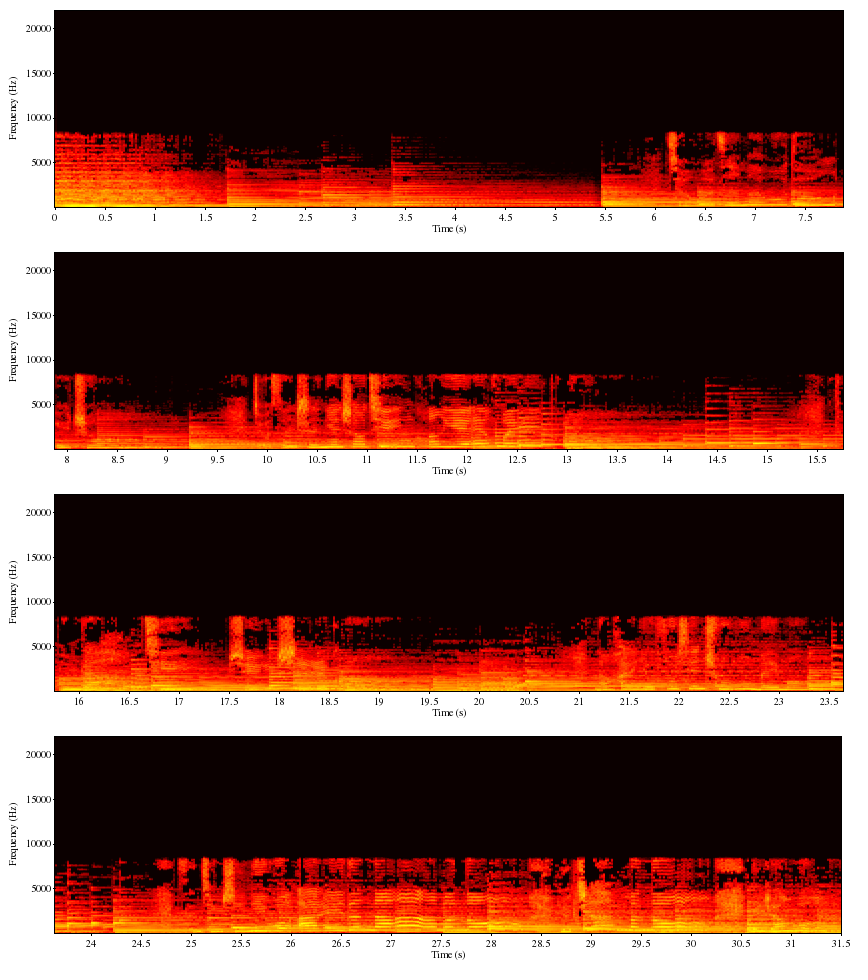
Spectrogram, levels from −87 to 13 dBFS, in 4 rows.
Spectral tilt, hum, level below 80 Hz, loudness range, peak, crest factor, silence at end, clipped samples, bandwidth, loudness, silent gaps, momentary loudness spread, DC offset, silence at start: -5 dB/octave; none; -46 dBFS; 8 LU; 0 dBFS; 18 dB; 0 s; under 0.1%; 8.8 kHz; -18 LUFS; none; 11 LU; under 0.1%; 0 s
